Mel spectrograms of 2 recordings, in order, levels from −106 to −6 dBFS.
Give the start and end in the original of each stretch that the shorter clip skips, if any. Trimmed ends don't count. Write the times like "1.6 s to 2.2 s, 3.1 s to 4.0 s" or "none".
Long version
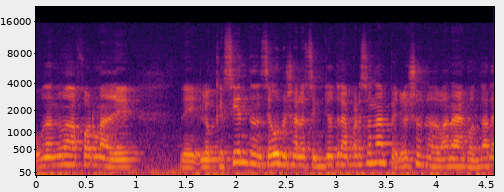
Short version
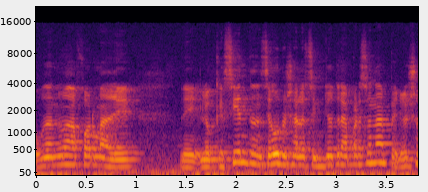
none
